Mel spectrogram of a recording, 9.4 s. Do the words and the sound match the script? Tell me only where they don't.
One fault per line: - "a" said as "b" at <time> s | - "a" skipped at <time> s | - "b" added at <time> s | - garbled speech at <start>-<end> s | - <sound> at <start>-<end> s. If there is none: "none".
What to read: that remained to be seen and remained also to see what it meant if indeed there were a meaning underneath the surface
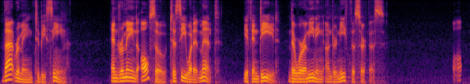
- laugh at 9.1-9.2 s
